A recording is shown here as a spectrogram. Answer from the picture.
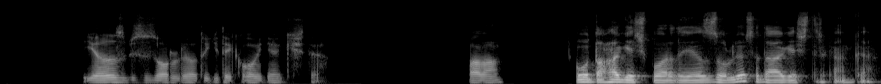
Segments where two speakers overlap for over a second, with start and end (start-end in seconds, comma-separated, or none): none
